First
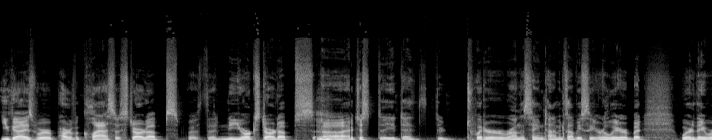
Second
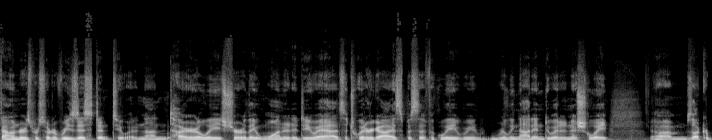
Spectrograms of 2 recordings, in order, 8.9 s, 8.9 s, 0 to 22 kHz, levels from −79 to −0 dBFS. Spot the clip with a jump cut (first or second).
first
